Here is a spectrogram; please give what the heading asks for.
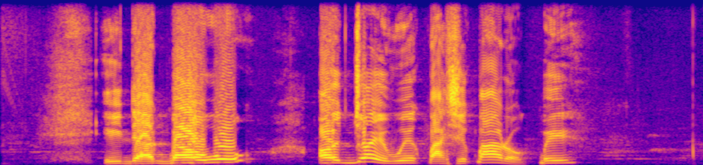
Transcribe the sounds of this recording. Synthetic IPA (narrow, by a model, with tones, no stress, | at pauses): i˨da˨ɡ͡ba˧o˧wo˦ | ɔ˧d͡ʒɔ˦i˦˨we˧i˧k͡pa˨ʃi˧k͡pa˦ɾɔ˨k͡pe˦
